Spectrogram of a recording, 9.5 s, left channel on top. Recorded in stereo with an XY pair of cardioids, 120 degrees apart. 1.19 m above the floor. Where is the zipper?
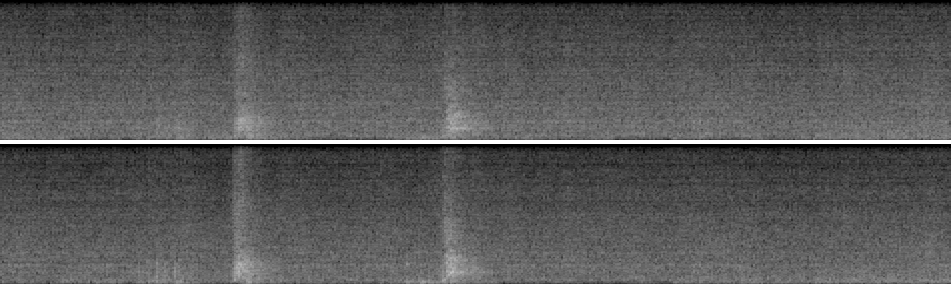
50° right, 1.2 m.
